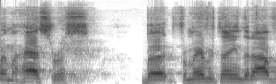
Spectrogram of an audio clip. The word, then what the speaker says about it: Ahasuerus: I know a lot of times we just call him Ahasuerus, but from everything that I've listened to and read, that his name is pronounced Ahasuerus.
